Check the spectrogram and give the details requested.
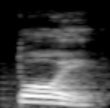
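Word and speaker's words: ط: The letter toi is a hard letter, which means to say when the letter is pronounced, the sound will originate in the mouth and also uses the throat sound, whereas the Hindi and the Tamil ta are actually soft letters, which means to say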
